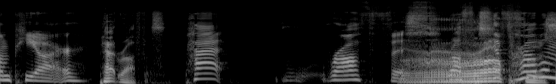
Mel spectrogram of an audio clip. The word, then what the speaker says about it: Rothfuss: Pat Rothfuss. Pat Rothfuss. Rothfuss. The problem is the last name. It's Rothfuss. Rothfuss. Rothfuss. Rothfuss. Rothfuss. Rothfuss. Rothfuss. It's like Rothfuzz, but with a soft S.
